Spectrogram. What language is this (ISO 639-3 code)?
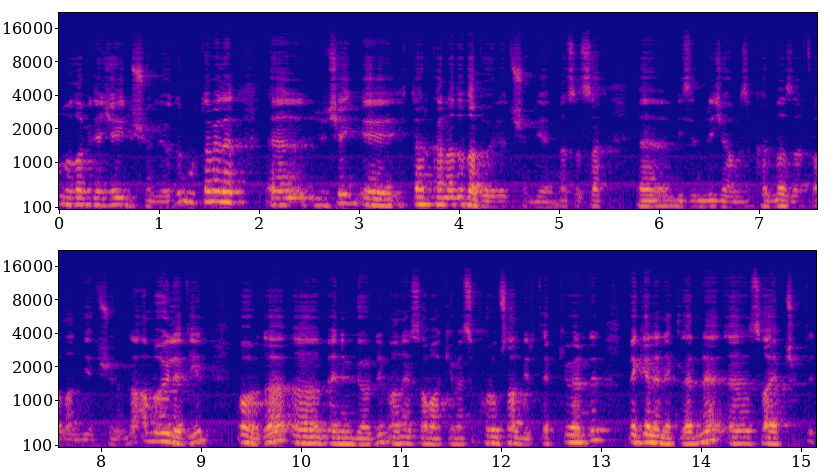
tur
